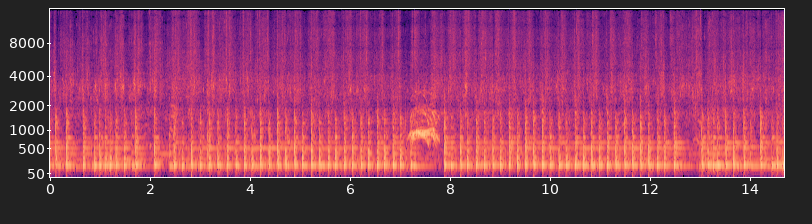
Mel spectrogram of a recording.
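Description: Fast, steady drumbeat with rattles, the music for a ceremonial feathered-headdress dance. A brief rising-and-falling call or whistle sounds about seven seconds in.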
